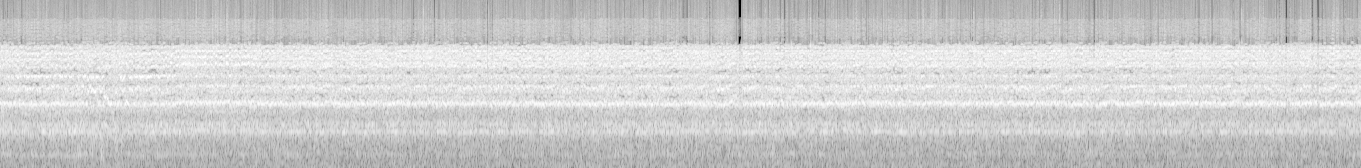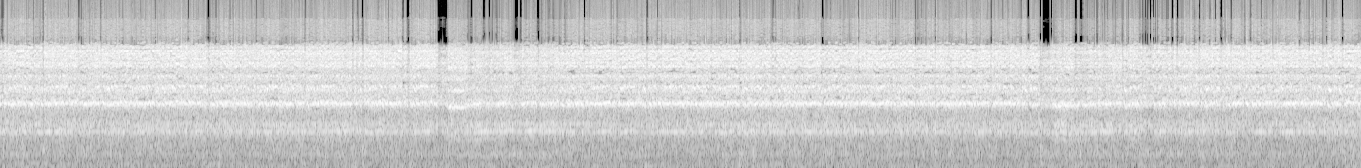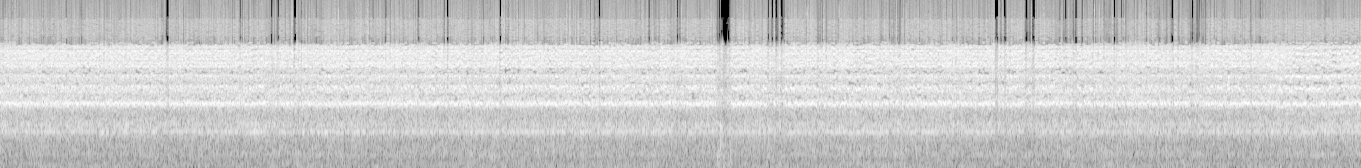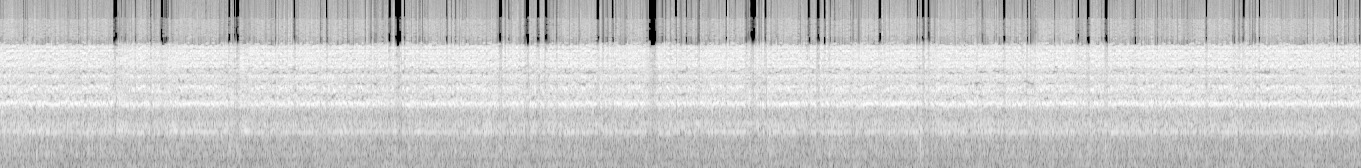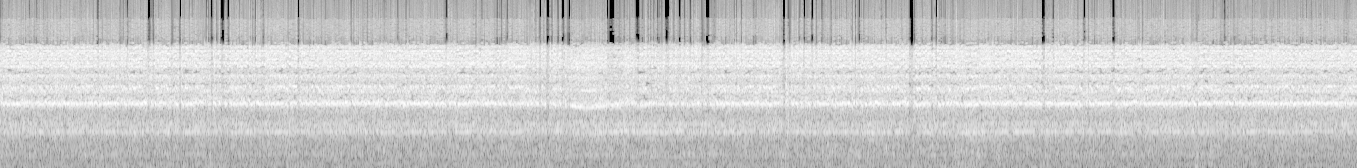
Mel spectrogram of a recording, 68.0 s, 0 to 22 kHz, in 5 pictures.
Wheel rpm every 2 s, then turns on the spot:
220, 230, 230, 230, 230, 240, 230, 240, 230, 230, 230, 230, 230, 240, 230, 230, 240, 230, 230, 230, 230, 230, 230, 230, 230, 240, 230, 230, 230, 230, 230, 230, 230, 230.
none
